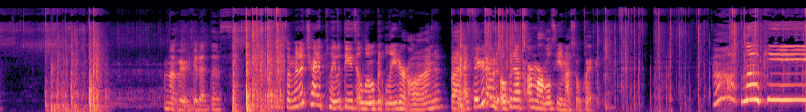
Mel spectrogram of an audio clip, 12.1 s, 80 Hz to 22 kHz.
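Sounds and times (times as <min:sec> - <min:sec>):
plastic bag crinkling and tearing: 0:07.1 - 0:12.0.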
